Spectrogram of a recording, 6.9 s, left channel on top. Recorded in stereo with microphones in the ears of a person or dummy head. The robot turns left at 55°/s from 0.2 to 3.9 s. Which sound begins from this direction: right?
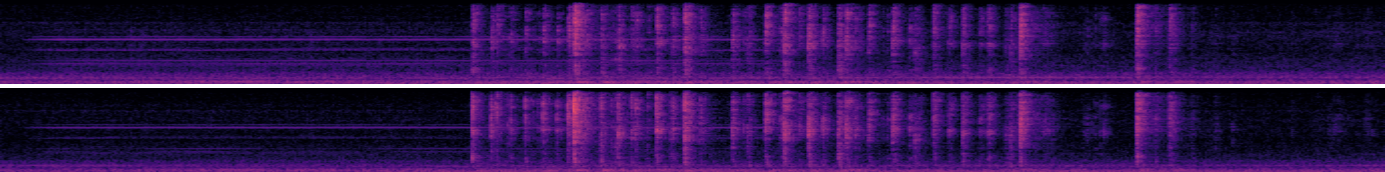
Typing on a keyboard, at 2.4 s.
